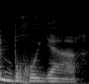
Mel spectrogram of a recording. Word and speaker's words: brouillard: Now, to finish, il y a du brouillard. It is foggy. Il y a du brouillard. D'accord? Now that word, brouillard, is quite hard to say. Can you say brouillard? Yeah, with a r sound.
